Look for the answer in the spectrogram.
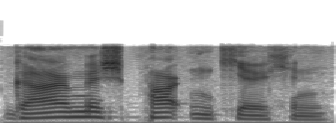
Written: Garmisch-Partenkirchen

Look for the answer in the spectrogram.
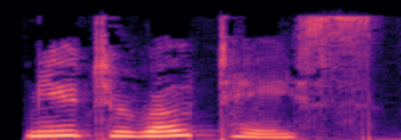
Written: mutarotase

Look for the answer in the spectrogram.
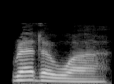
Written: redowa

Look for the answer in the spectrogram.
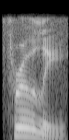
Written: throughly

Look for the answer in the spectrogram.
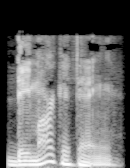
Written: demarketing

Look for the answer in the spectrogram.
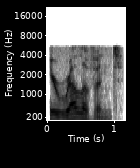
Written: irrelevant

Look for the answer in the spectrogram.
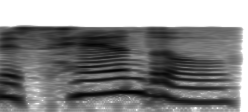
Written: mishandle

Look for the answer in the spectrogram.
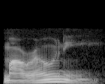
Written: Moroni

